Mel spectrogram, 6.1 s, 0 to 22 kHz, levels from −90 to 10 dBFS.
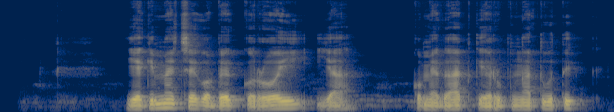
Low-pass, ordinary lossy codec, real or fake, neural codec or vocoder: none; none; real; none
